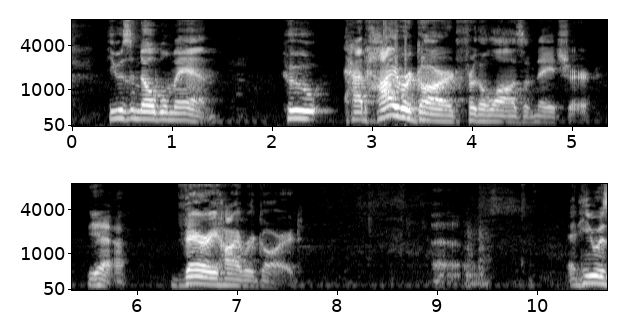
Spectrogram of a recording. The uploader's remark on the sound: The technical difficulties episode!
